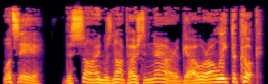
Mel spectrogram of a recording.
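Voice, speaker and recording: A man voicing a coarse, bullying male sailor who shouts his words. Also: on the high side, animated, moderate pace, vocal fry, dry recording, studio quality, voice pushed up. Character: rough, loud-mouthed male sailor, bullying.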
